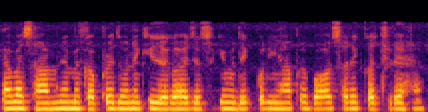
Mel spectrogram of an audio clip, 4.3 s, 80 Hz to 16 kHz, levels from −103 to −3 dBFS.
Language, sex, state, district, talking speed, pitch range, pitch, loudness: Hindi, female, Bihar, Katihar, 280 wpm, 195-200 Hz, 195 Hz, -15 LUFS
